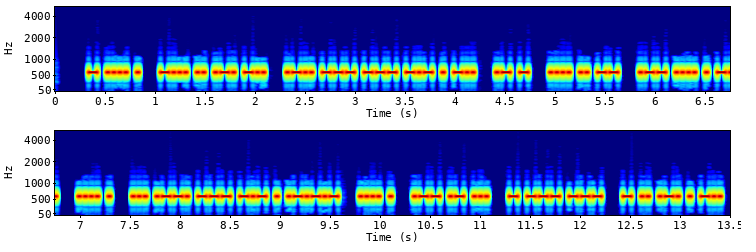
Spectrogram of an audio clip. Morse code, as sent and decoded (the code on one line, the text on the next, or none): - .... / -... .. .-. -.. / .-.. --- --- -.- . -.. / .- - / .... .. -- / .-- .... -. / .... / ... .--. --- -.- . .-.-.- / .... / .-- .- ... / - --- --- / - .. .-. -..
THE BIRD LOOKED AT HIM WHEN HE SPOKE. HE WAS TOO TIRED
